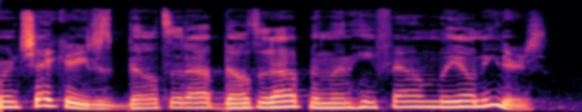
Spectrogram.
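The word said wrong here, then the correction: Oneders: And the Wonders, it's pronounced.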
